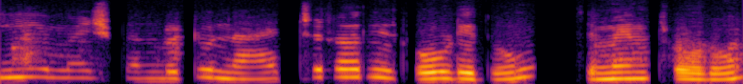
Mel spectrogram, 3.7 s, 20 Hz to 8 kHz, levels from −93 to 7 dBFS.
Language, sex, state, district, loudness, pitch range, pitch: Kannada, female, Karnataka, Dharwad, -17 LUFS, 220-270 Hz, 235 Hz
